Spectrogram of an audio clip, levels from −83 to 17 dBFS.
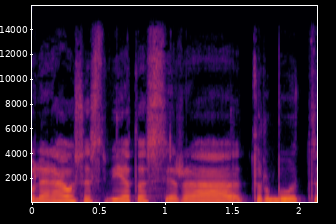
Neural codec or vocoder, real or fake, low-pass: none; real; 14.4 kHz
